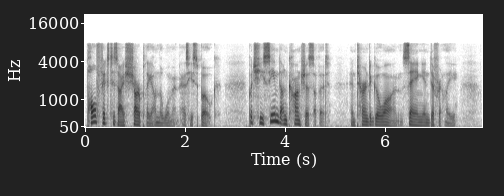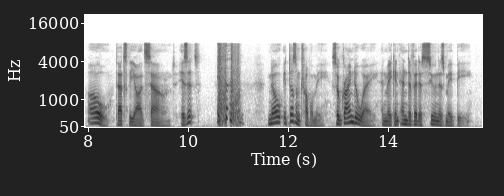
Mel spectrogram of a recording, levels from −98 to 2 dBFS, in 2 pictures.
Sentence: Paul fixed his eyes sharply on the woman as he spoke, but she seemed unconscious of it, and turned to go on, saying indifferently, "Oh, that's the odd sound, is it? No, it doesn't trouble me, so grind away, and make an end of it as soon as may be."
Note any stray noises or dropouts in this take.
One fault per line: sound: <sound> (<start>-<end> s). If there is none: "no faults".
sound: laugh (10.6-11.1 s)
